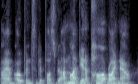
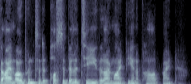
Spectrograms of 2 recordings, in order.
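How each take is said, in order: First: It is said in a judgmental tone. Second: It is said in a gentle tone.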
